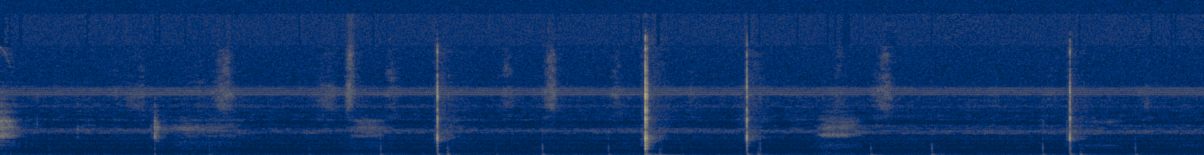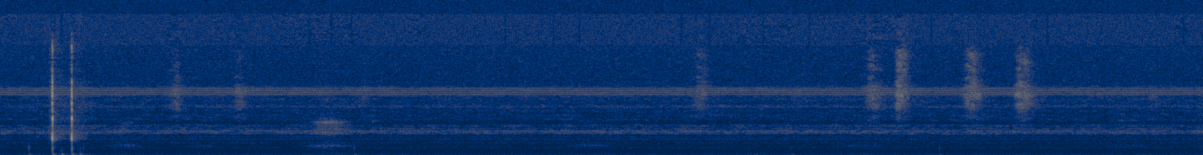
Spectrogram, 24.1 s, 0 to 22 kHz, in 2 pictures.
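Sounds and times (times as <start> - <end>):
keyboard keys tapped slowly: 3.7 - 4.6, 10.4 - 11.5, 12.3 - 13.0.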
